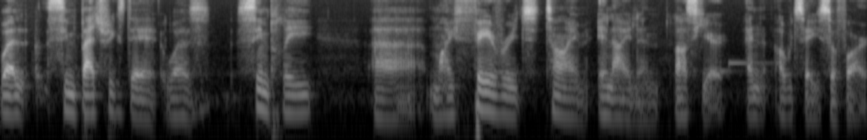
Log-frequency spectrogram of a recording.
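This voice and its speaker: A man speaks very slowly with a French accent, his pitch fairly low and his intonation fairly even. The recording is very clean, with a silent background. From France. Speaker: student podcast host. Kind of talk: casual interview.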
